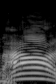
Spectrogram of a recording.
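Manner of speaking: short loud, high mock scream; demonstrative scream. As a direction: let out a brief frustrated yell. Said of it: "I'm gonna scream".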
